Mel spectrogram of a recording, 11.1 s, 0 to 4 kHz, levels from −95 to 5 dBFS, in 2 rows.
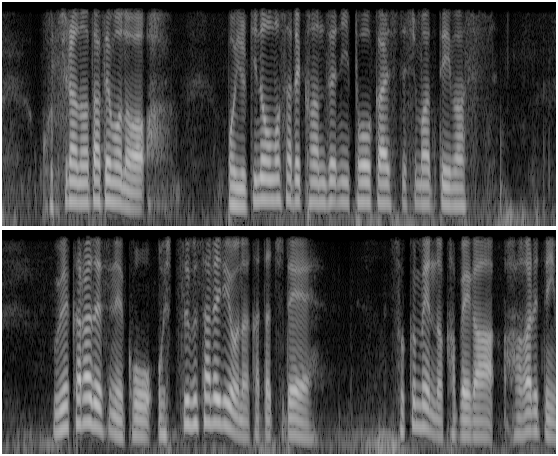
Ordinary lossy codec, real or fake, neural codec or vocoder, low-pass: none; fake; codec, 16 kHz, 2 kbps, X-Codec, HuBERT features, trained on LibriSpeech; 3.6 kHz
